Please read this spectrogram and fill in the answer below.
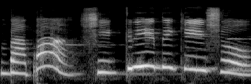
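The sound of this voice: The voice is a cartoonish character voice. It sounds squeaky. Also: woman, extremely high pitch for a woman.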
